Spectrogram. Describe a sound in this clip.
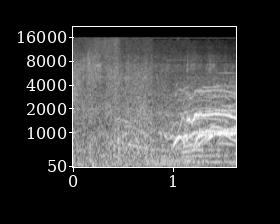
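A crowd cheers outdoors.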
